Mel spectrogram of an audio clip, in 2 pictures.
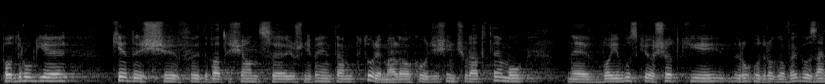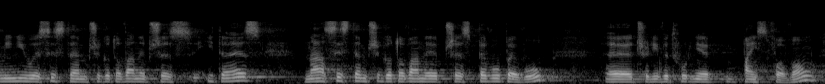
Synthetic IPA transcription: pɔd̪ɾuɡʲjɛ | kʲjɛd̪ɘɕvd̪vat̪ɘ̥ɕɔnt̪sɛjuʂɲɛpamʲjɛnt̪amkt̪uɾɘmalɛɔkɔwɔd͡ʑeɕeɲt͡ɕulat̪ːɛmu | vːɔjɛvut̪skʲɛɔɕɾɔt̪kʲiɾuxud̪ɾɔɡɔvɛɡɔzamʲjeɲiwɘsɘst̪ɛmpʂɘɡɔt̪ɔvanɘpʂɛzit̪ɛɛs | nasɘst̪ɛmpʂɘɡɔt̪ɔvanɘpʂɛspɛvupɛvu | t͡ʂɘlʲivɘt̪fuɾɲɛpaj̃st̪fɔvɔ̃w̃

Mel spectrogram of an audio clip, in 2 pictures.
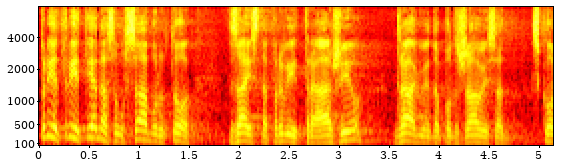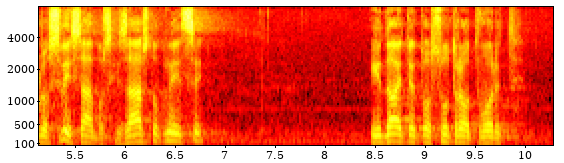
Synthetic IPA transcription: pɾije̞t̪ɾiːt̪jed̪nasamusaːbo̞ɾut̪oː | zajist̪apr̩ʋit̪ɾaːʒio̞d̪ɾaːɡomijed̪apo̞d̪ɾ̩ʒaːʋajusad̪sko̞ɾosʋisaːboɾskizaːst̪upniːt̪si | id̪ajt̪et̪o̞ːsut̪ɾaot̪ʋo̞ɾit̪

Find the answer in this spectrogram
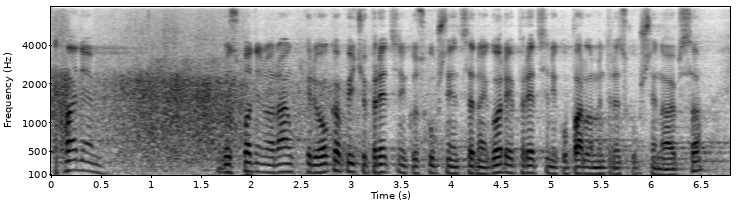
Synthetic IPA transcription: axʋaːʎuje̞m | ɡospo̞d̪inuɾaŋkukɾiokapit͡ɕupɾe̞ːt̪sjed̪ikuskupʃt̪inet̪sərneɡo̞ɾeipɾe̞t̪sjed̪nikupaɾlˠament̪aɾneskupʃt̪innoepsa

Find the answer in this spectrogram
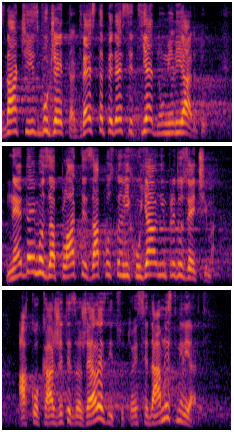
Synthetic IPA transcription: znaːt͡ʂiːzbud͡ʒeːt̪ad̪ʋest̪ape̞d̪eset̪jɛd̪numiliaɾd̪u | ned̪ajemo̞zaplˠaːt̪e̞zapo̞slenixujaːʋnimpɾe̞d̪uzeːt͡ɕima̰ | a̰ko̞kaːʒet̪e̞zaʒeleznit̪sut̪o̞jese̞d̪amnest̪milia̰ɾd̪i̥

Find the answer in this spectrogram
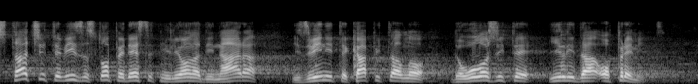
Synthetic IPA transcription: ʃt̪at͡ɕet̪e̞ʋiːzast̪o̞ːpe̞d̪eset̪milio̞nad̪inaːɾa | izʋinit̪ekapit̪alˠno̞d̪aulˠoʒit̪e̞ilid̪ao̞pɾeːmḭt̪e̥

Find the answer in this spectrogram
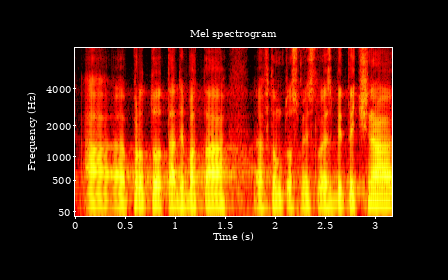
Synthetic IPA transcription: ʔapɾo̞t̪o̞t̪adɛbat̪a | ft̪o̞mt̪o̞smɪslujɛzbɪt̪ɛt͡ʃnaː

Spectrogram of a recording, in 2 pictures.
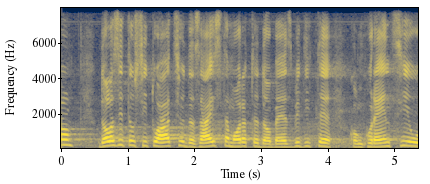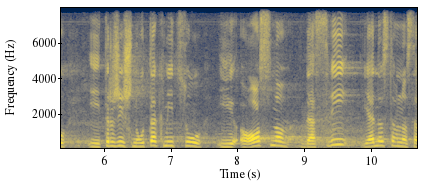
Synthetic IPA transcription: d̪o̞lˠazit̪e̞usit̪uaːt̪sijud̪azajist̪amo̞ːɾat̪e̞d̪ao̞bezbje̞d̪it̪e̞ko̞ŋkuɾent̪siju | it̪r̩ʒiʃnuut̪akmit̪su | io̞sno̞ʋd̪asʋi | jed̪no̞st̪aʋnosa

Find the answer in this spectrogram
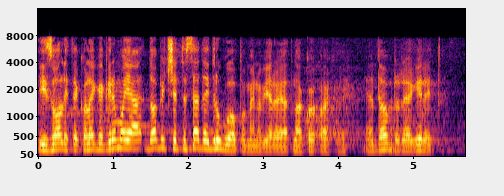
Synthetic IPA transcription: izʋo̞lit̪eko̞leɡaɡr̩mojad̪o̞bit͡ɕet̪esad̪aid̪ɾuɡuo̞po̞me̞nuʋje̞ɾojat̪noakoʔakoi | ɛd̪obɾoɾeaɡiːɾajt̪e̥

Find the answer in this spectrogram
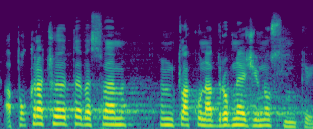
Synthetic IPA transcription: ʔapo̞kɾat͡ʃujɛt̪ɛvɛsvɛːm | t̪lakunad̪ɾo̞bnɛːʒɪvno̞st̪ɲiːkɪ̰

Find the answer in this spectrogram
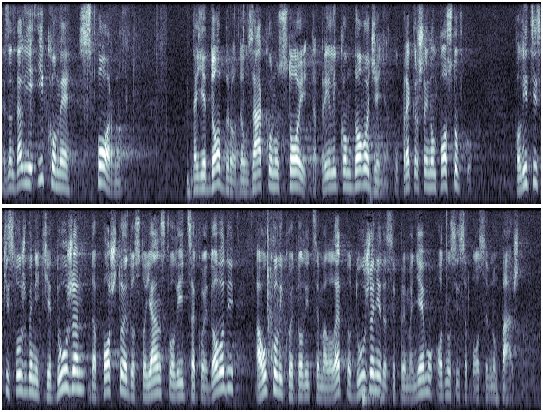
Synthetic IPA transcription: nɛznamd̪alijeʔikʰo̞mespo̞ːɾno | d̪ajed̪o̞bɾo̞d̪auzaːko̞nust̪o̞jid̪apɾiːliko̞md̪o̞ʋo̞d͡ʑe̞ɲa̰upɾekr̩ʃajno̞mpo̞st̪upku | po̞lit̪sijskislˠuʒbe̞nikjed̪uːʒand̪apo̞ʃt̪uje̞d̪o̞st̪o̞janst̪ʋo̞liːt̪sako̞jed̪o̞ʋo̞d̪i | auko̞liko̞je̞t̪o̞liːt̪semalˠo̞let̪no̞d̪uːʒanjed̪ase̞pɾe̞maɲe̞muo̞d̪nosisapo̞ːse̞bnompaːʒɲem

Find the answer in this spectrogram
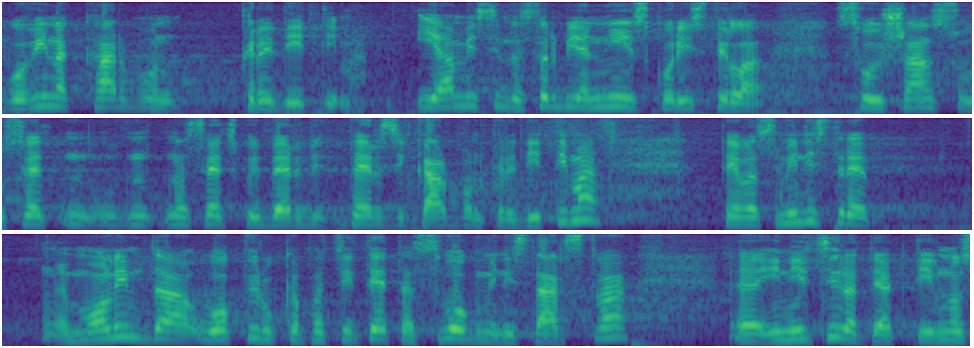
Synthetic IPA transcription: ɡoʋinakaɾbo̞n | kɾe̞d̪it̪ima̰ | ijaːmislimd̪asr̩bijanijeisko̞ɾist̪ilasʋo̞juʃansusenasʋe̞t̪sko̞jbeɾibe̞ɾzikaɾbo̞nkɾe̞d̪it̪imat̪e̞ʋasminist̪ɾe̞ | mo̞limd̪auo̞kʋiɾukapat̪sit̪eːt̪asʋo̞ɡminist̪aɾst̪ʋa | init̪siːɾat̪e̞akt̪iːʋnos

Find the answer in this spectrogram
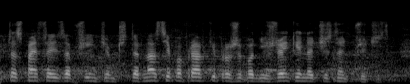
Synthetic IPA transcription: k̚t̪ɔspãj̃st̪fajɛzzapʂɨjeɲt͡ɕɛmt͡ʂt̪ɛɾnast͡ɕɛpɔpɾafkʲipɾɔʂɛpɔd̪ɲeʑt͡ɕɾɛŋkɛinat͡ɕisnɔɲt͡ɕpʂɘt͡ɕisk

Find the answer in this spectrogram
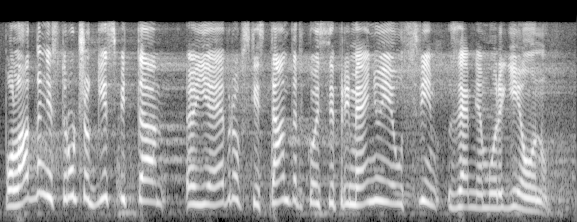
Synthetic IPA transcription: po̞lˠaːɡaɲe̞st̪ɾut͡ʃnoɡispit̪a | jeeʋɾo̞pskist̪and̪aɾd̪̚ko̞jise̞pɾime̞ɲuje̞usʋimze̞mʎamauɾe̞ɡio̞ːnṵ

